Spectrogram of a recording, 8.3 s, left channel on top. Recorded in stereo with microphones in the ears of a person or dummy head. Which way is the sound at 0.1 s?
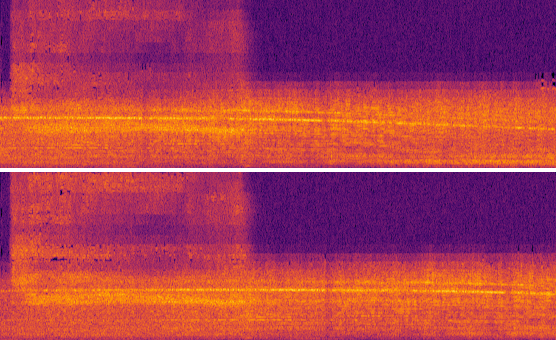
20° right (ahead or behind).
